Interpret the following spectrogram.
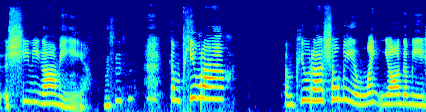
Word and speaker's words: Shinigami: Actually, it's pronounced Shinigami.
